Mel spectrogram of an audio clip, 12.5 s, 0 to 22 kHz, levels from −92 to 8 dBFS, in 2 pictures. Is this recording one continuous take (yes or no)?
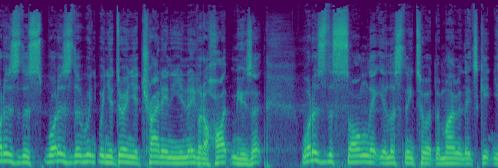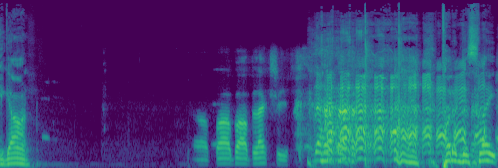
no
